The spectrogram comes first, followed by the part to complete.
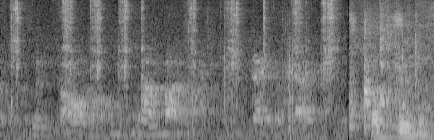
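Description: A blunt knife scraping the old dead bark off a grapevine branch in quick repeated strokes, about two to three a second, to expose the wood so the vine will bud.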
